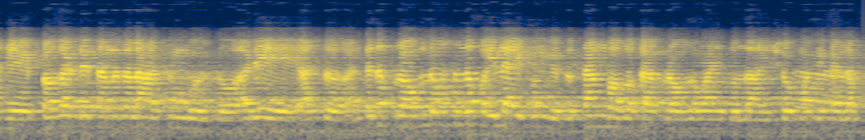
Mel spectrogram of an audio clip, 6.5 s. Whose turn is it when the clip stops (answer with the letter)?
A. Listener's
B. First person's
B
